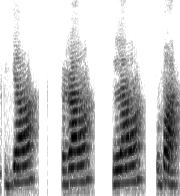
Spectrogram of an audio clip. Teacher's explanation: अंतस्थ व्यंजन. मुख का कोई हिस्सा इस व्यंजन के उच्चारण में स्पर्श नहीं होता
